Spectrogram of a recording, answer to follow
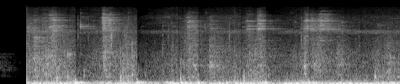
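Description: Wind rumbling on the microphone outdoors, with scattered knocks and clicks of handling noise; it starts abruptly about a quarter second in after a moment of silence.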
